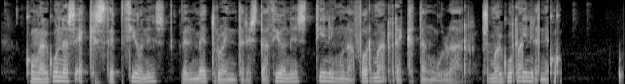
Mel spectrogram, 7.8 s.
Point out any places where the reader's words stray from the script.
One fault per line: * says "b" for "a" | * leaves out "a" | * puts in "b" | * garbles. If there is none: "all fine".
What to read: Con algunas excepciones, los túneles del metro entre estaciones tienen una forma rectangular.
* leaves out "los túneles"
* garbles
